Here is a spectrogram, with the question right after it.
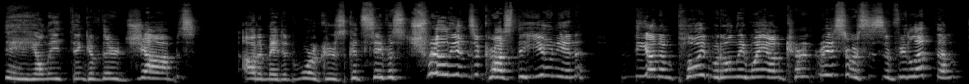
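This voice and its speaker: A woman's voice: very high voice, normal speed, pushed and bright, voice pushed up, exaggerated voice. A woman voicing a nervous, boastful female alien scientist from an audio story, whiny and gushing as she justifies her elitist views. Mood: fervent, self-righteous. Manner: gushing, over-eager justifying.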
